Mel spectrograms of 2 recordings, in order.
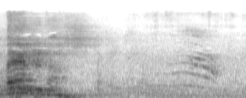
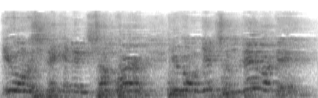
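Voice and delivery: shouted preaching, pitch up, much louder; preaching at full force; 7 semitones higher, 8 dB louder than usual. Acted. Preacher shouting to his congregation, fiery preaching. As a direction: drive the point home to the congregation.

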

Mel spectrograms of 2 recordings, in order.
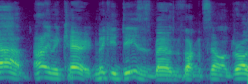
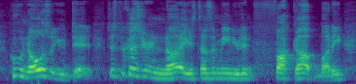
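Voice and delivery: usual speaking voice

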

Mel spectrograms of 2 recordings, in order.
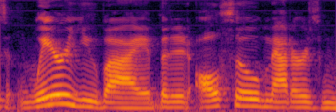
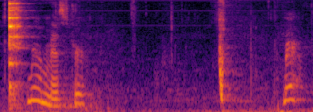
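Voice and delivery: calling a dog; 8 semitones higher, faster than usual. Real, not acted.

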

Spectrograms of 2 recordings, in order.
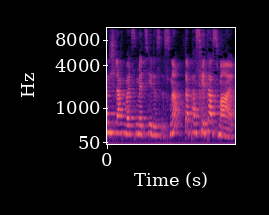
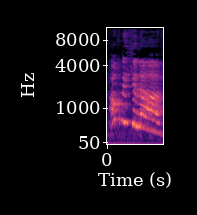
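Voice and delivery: stifled giggles; 5 semitones higher, slower than usual. Real, not acted. Mock triumph, laughing.

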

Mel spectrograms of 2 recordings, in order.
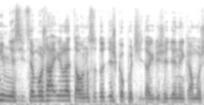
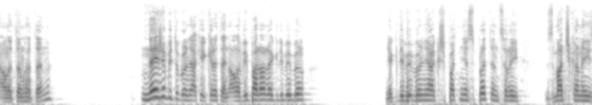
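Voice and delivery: ordinary talk

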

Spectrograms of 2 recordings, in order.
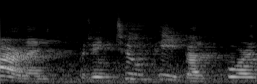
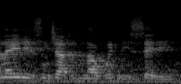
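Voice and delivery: ordinary talk

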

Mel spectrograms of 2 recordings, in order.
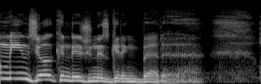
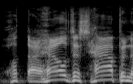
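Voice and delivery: usual speaking voice

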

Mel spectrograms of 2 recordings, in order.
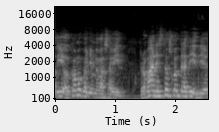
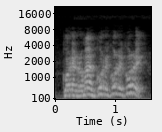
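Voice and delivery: urging hurry; 7 semitones higher, 3 dB louder, much slower than usual. Real, not acted.

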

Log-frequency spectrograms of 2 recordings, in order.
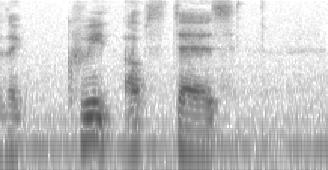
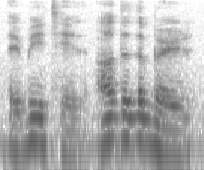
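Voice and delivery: usual speaking voice

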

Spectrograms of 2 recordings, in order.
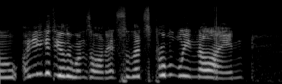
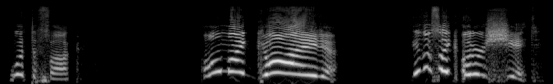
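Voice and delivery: loud, high cry of exasperation; exasperated outburst, opening drawn out slowly; real exasperation; 3 semitones higher, 8 dB louder, slower than usual. Real, not acted. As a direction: wail it out in angry disbelief. Recorded footage turns out ruined.

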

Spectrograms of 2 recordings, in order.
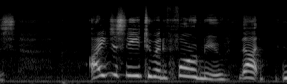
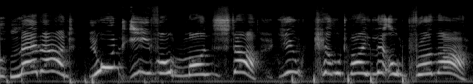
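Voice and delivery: higher, tearful accusation; mild acted wail; 6 semitones higher than usual. Pig accuses Leonard over little brother, mock tearful and high. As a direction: cry it out, lightly hammed-up.

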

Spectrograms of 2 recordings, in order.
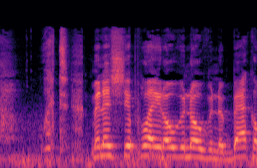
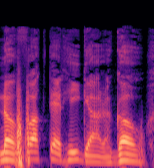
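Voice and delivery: low and loud, dead set; deep angry voice; 8 semitones lower, 5 dB louder than usual. Acted. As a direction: bark it like the angry side. Inner voice arguing.

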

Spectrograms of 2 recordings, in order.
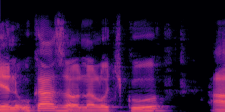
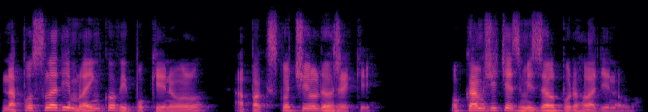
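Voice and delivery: ordinary delivery

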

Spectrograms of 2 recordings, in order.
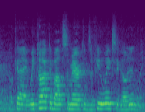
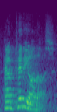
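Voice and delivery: ordinary talk, nothing marked

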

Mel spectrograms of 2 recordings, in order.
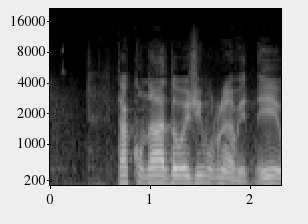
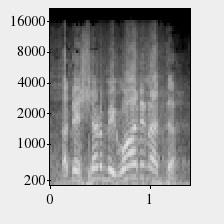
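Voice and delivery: higher, louder teasing question; teasing call-out; 7 semitones higher, 9 dB louder than usual. Real, not acted. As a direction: rib Natan loudly, high. Provoca Natan pelo bigode.

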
